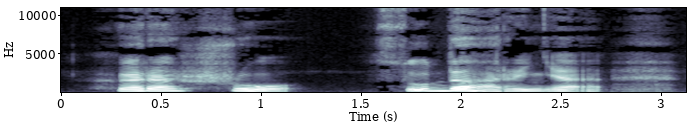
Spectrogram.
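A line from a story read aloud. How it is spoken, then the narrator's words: Moaned. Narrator (Russian): простонал Кистунов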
